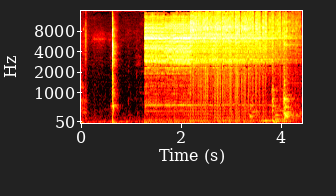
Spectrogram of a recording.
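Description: Two sharp glass clinks as a glass electrode is handled in its holder, then, about a second in, a high-frequency facial machine starts with a sudden loud, steady electrical buzzing hiss.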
